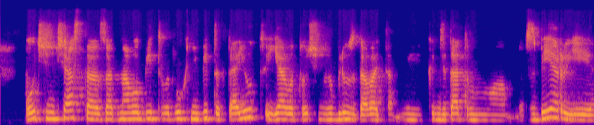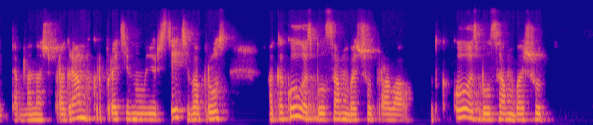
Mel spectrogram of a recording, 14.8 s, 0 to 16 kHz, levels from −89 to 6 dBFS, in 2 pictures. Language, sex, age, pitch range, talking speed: Russian, female, 30-49, 175-195 Hz, 165 wpm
